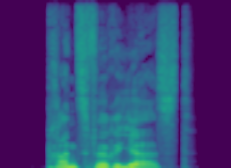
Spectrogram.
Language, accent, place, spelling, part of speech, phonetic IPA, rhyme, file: German, Germany, Berlin, transferierst, verb, [tʁansfəˈʁiːɐ̯st], -iːɐ̯st, De-transferierst.ogg
- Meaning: second-person singular present of transferieren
